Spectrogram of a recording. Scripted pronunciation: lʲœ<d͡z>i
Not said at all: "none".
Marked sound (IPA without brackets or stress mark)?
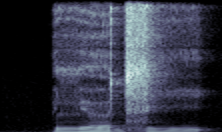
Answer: d͡z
